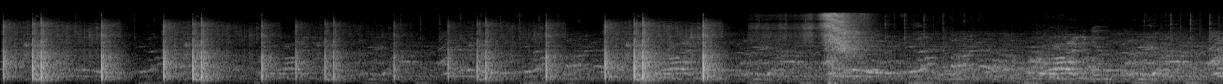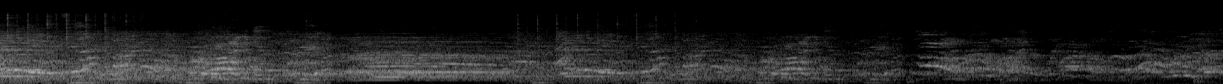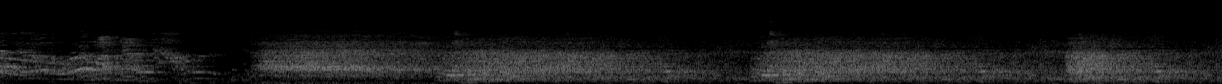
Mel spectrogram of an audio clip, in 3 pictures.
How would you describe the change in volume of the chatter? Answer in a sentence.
The volume of the chatter goes up, then down.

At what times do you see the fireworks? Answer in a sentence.
The fireworks can be heard from 0.0 to 8.8 s.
